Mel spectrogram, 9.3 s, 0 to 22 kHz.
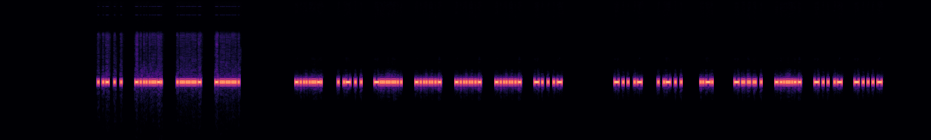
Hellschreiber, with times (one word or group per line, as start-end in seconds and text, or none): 0.9-2.4 YG96
2.9-5.6 GTEOOOH
6.1-8.8 MT1F0MN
